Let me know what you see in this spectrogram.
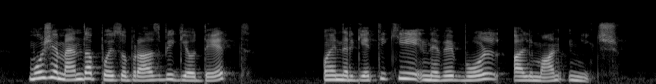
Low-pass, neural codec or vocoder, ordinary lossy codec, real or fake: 7.2 kHz; codec, 16 kHz, 16 kbps, FunCodec, trained on LibriTTS, 50 frames a second; none; fake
